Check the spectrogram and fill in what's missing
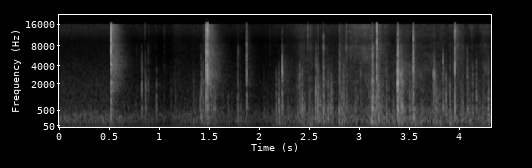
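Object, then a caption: Thin plastic bag. An empty, thin clear plastic bag with a white label is crumpled with the fingertips of both hands. It gives sharp, bright crinkles and crackles, with several louder snaps among quieter rustling that grows busier toward the end.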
